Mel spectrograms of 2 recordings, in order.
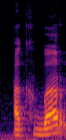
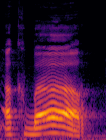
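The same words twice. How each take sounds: First: The vowel after the b is short. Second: The vowel after the b is drawn out long. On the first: It means greatest. The speaker calls it right. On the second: It means a drum. The speaker calls it wrong.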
